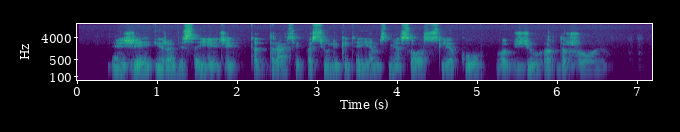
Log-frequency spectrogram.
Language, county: Lithuanian, Klaipėda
